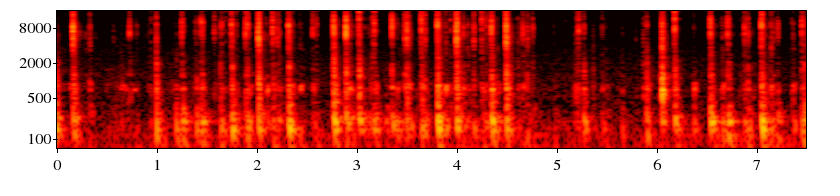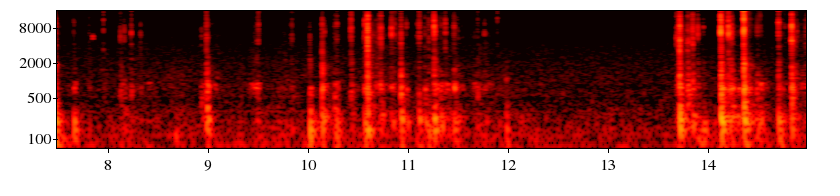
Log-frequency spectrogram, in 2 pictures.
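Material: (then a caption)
Plastic. Both hands type on the black plastic chiclet keys of a red laptop with a hollow body, tapping with the fingertips and long French-manicured nails. Rapid, bright, dry clicks come in uneven bursts with almost no ring. The typing goes quiet briefly near the end, then resumes.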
